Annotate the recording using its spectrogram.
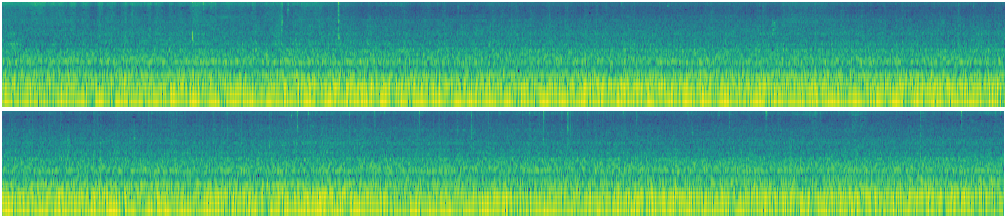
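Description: A car driving on a wet road, heard from inside the cabin: a steady low rumble of engine and road noise.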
